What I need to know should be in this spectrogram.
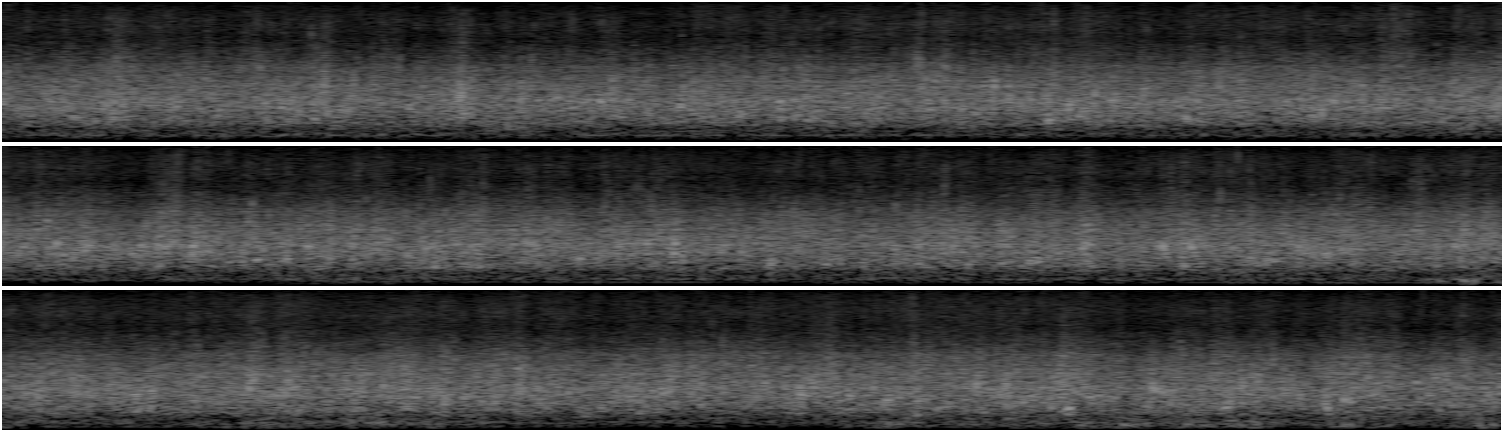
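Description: A waterfall splashes steadily into a pool.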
